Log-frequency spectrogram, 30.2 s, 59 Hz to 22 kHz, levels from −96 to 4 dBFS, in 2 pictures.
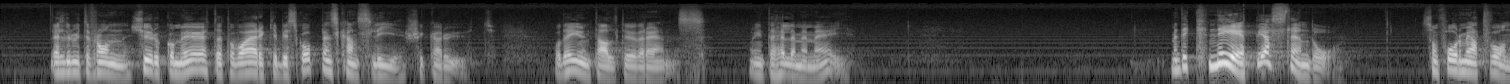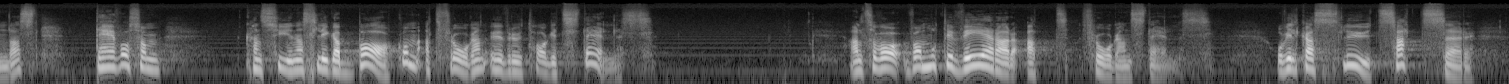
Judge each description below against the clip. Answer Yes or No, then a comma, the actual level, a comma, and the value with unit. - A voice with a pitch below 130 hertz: No, low, 135 Hz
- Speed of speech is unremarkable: No, slow, 105 wpm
